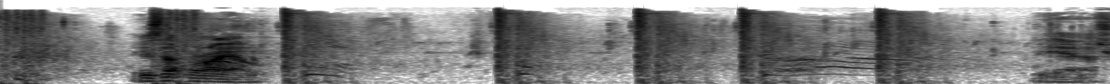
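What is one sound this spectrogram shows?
Pistol shots ring out one after another.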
